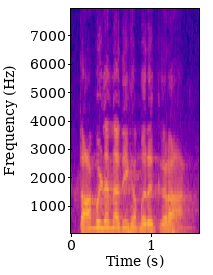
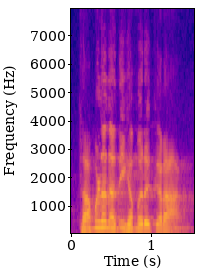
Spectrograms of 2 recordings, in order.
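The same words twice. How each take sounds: The two takes are said the same way.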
